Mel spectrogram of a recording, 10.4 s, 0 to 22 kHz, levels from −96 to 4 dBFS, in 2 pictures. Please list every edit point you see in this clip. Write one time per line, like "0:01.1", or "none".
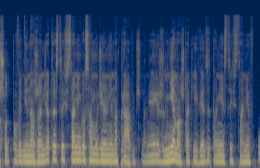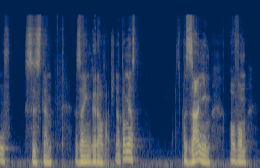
none

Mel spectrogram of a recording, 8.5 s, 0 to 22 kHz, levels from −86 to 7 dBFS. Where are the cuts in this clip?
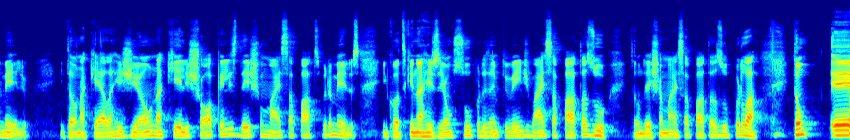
none

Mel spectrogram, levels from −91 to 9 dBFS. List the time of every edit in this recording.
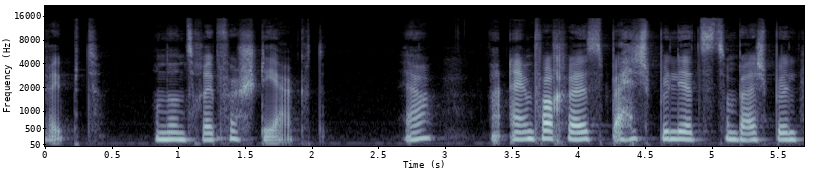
0:01.3

